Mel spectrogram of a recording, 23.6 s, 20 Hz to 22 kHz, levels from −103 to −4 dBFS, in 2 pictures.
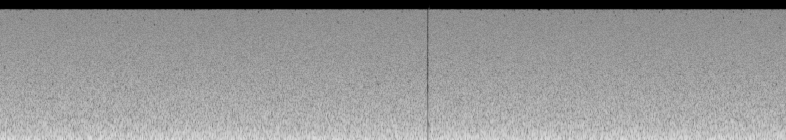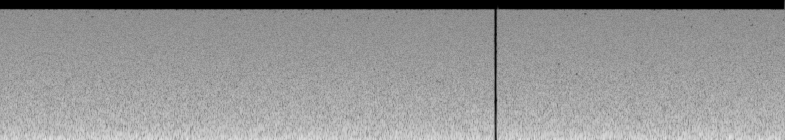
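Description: At 6.41 s the sound cuts out for about 23 ms, and again at 19.20 s for about 46 ms, with playback resuming as if it had kept going, likely a Bluetooth dropout, where late packets get discarded and the output goes silent.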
